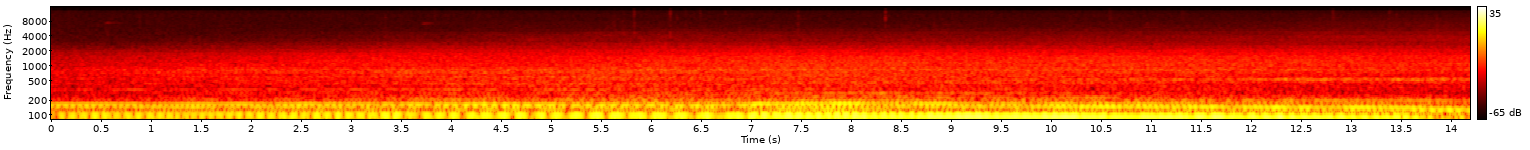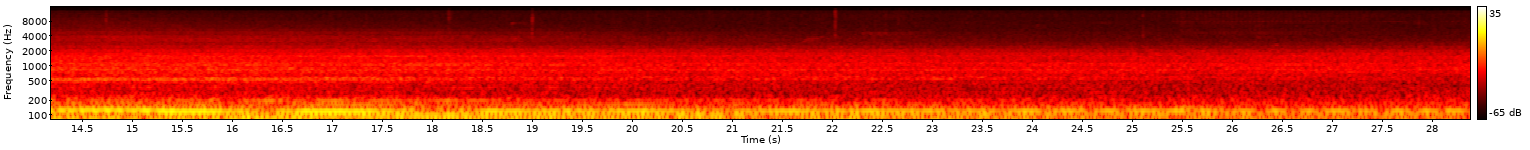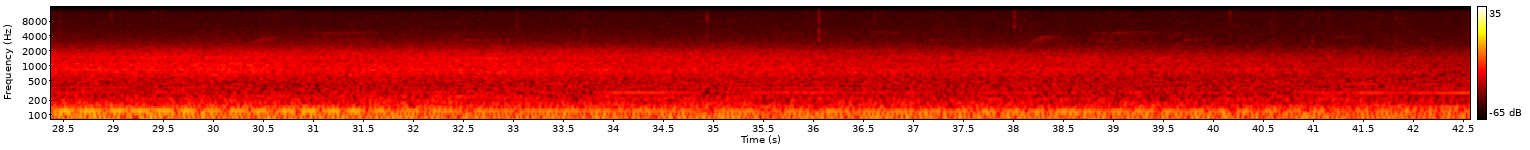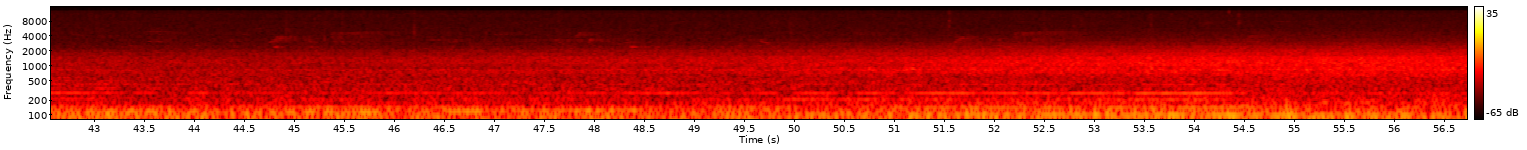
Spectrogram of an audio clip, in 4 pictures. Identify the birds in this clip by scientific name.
Pipilo erythrophthalmus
